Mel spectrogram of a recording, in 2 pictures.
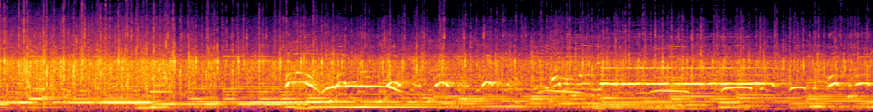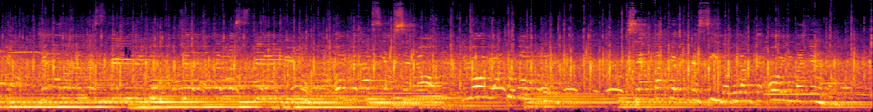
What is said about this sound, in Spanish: Yo creo que puede darle un aplauso al Señor.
